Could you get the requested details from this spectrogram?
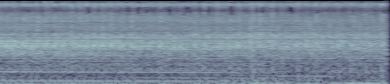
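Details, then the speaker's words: Polaris Indy Trail snowmobile after carburetor and fuel-system cleaning for bad fuel, which had made it run poorly: even, steady two-stroke burble with no stumbles or surging, idling untouched; normal idle. "Not touching anything, and she's idling away. Didn't have fuel in the carbs, nothing."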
